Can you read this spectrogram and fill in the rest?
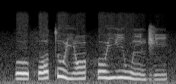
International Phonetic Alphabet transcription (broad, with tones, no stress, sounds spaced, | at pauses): o˨ f ɔ˨˦ t o˦˨ j ɔ̃˧ h o˦ j i˦ w ĩ˧ d͡ʒ i˧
